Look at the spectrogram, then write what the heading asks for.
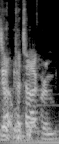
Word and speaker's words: Patagrim: Patagrim with a silent P.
